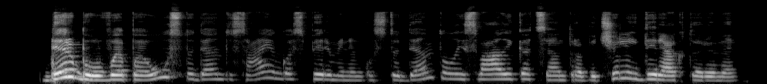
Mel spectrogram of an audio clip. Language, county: Lithuanian, Telšiai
